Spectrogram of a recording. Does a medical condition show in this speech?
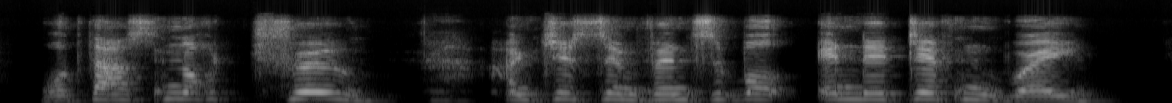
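Yes: traumatic brain injury.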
